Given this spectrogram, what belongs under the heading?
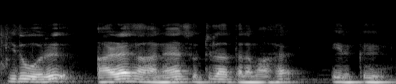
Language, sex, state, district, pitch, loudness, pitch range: Tamil, male, Tamil Nadu, Kanyakumari, 110 Hz, -17 LUFS, 100-120 Hz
